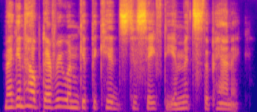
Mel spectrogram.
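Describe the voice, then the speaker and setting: A woman's voice: medium pitch, fairly quick. A woman reading scripted third-person narration for an amateur audio drama.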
